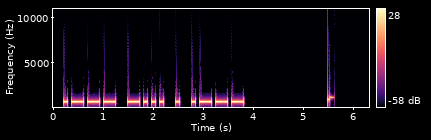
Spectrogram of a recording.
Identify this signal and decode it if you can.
Morse code, heard as a keyed tone, about 15 wpm, 700 Hz. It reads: JBEJ
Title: Four Challenging Letter-Number Combinations 15wpm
